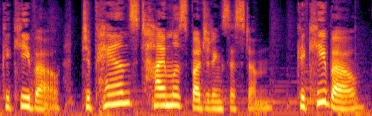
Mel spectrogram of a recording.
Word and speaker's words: Kakeibo: the power of kibo Japan's Timeless budgeting system kibo pronounced kbo is a simple but powerful tool has been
